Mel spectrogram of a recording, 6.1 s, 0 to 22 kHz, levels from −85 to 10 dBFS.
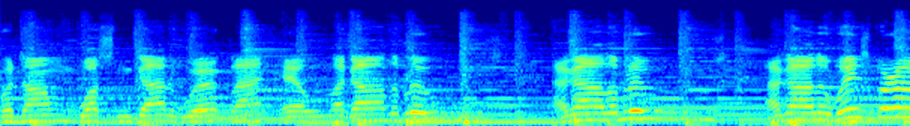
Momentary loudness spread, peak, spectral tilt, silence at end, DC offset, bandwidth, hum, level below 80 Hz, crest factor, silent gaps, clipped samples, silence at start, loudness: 10 LU; -12 dBFS; -5.5 dB/octave; 0 s; under 0.1%; 16 kHz; none; -50 dBFS; 16 dB; none; under 0.1%; 0 s; -28 LUFS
